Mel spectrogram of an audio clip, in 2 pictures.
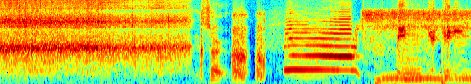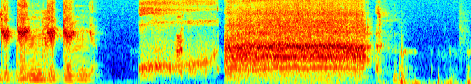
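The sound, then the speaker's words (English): A voice imitates a dial-up modem handshake, the sound made when connecting to the internet over a phone line, with hissy static bursts, rapid warbling tones and a buzzy rising screech, broken into several loud segments. “Like modem speak. You remember when you plugged the internet in a phone line and it had its own language?”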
